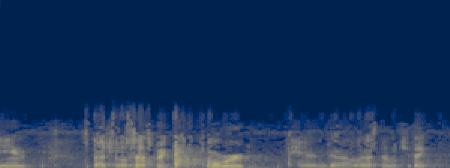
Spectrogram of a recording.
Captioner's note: gavel striking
